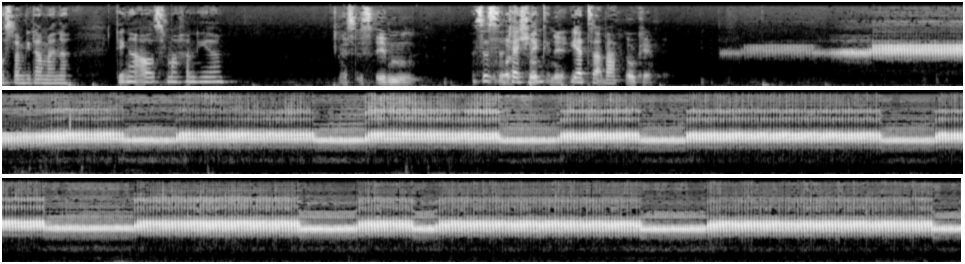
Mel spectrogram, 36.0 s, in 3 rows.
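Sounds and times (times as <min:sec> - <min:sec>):
speech: 0:00.0 - 0:03.0, 0:04.2 - 0:05.3, 0:05.9 - 0:08.3
European nightjar churring call: 0:09.0 - 0:36.0.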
